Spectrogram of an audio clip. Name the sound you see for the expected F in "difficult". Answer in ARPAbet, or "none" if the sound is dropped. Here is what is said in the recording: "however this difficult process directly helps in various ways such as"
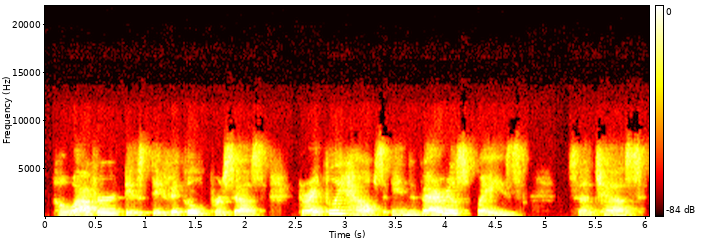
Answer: F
